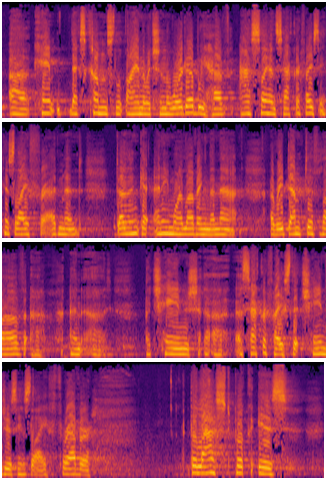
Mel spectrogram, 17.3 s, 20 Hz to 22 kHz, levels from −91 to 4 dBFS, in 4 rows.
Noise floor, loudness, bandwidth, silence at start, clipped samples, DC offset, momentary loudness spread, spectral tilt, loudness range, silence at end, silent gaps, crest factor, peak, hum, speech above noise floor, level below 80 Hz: -43 dBFS; -16 LUFS; 19.5 kHz; 0 s; under 0.1%; under 0.1%; 14 LU; -3.5 dB/octave; 4 LU; 0 s; none; 12 dB; -4 dBFS; none; 26 dB; -60 dBFS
